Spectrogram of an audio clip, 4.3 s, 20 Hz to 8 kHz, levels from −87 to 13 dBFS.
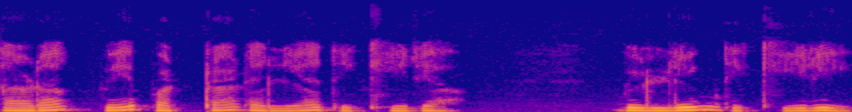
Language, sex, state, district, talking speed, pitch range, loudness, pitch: Rajasthani, female, Rajasthan, Nagaur, 100 wpm, 150-185 Hz, -17 LUFS, 165 Hz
